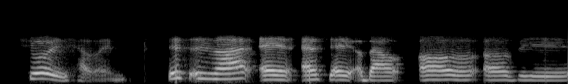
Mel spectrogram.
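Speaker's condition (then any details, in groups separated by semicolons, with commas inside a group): Tongue cancer surgery and reconstruction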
